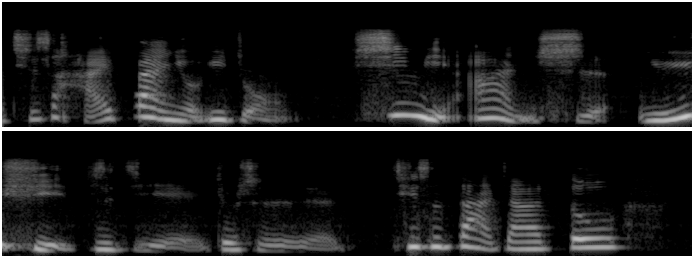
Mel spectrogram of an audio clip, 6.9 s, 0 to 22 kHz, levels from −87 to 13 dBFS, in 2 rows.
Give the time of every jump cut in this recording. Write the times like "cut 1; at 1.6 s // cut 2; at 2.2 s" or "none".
cut 1; at 3.2 s // cut 2; at 5.3 s

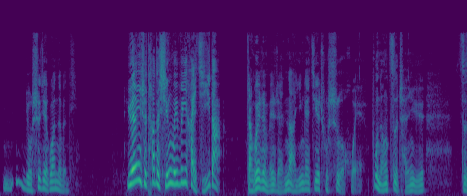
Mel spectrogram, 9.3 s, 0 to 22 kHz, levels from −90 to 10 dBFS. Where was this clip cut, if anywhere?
cut 1; at 2.5 s // cut 2; at 4.8 s

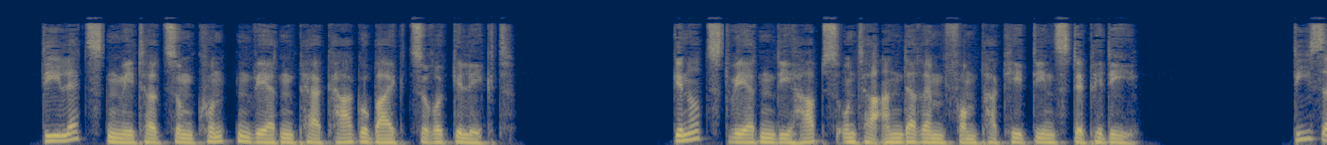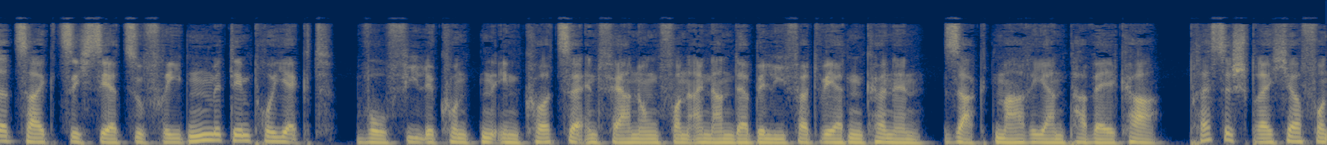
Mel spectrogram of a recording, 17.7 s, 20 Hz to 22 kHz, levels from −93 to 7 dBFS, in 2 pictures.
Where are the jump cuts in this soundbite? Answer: cut 1; at 11.2 s

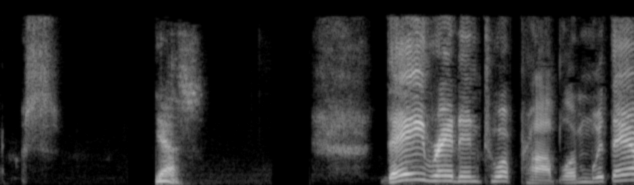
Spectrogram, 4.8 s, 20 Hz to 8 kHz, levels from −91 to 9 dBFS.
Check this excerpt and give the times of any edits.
none

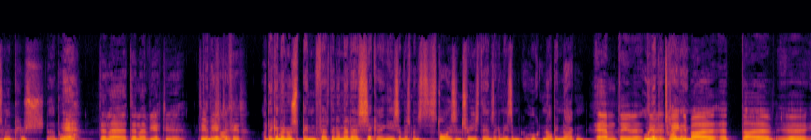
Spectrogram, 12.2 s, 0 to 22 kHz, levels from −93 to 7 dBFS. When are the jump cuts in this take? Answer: none

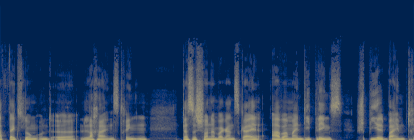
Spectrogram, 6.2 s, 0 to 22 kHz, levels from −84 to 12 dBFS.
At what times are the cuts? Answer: none

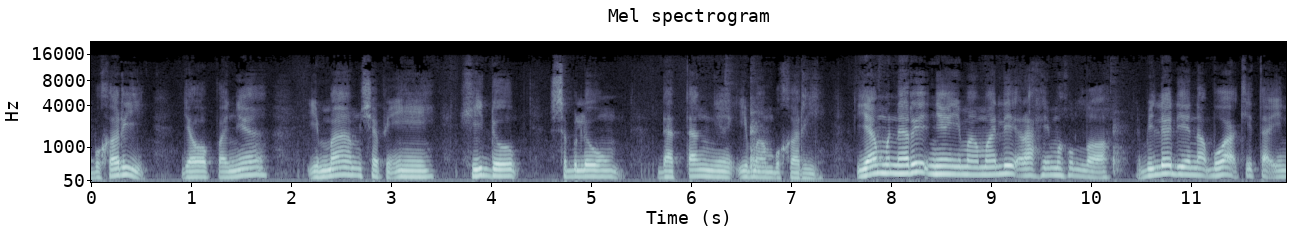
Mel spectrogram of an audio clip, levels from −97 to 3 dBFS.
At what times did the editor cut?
cut 1; at 7.6 s

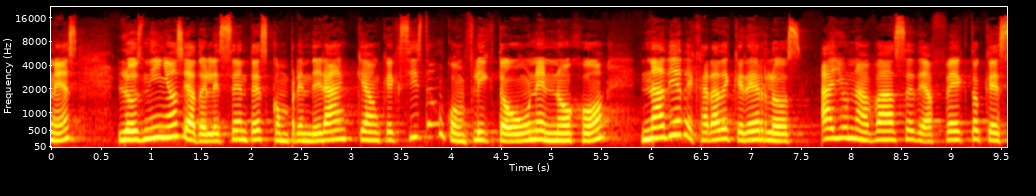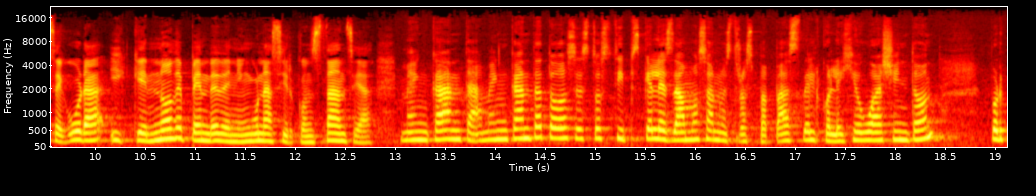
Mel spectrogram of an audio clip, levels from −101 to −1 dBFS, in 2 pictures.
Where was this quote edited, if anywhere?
cut 1; at 13.0 s

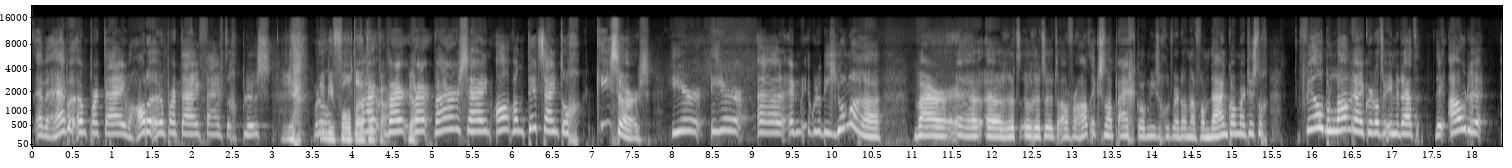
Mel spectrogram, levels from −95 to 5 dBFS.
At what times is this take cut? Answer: cut 1; at 5.0 s

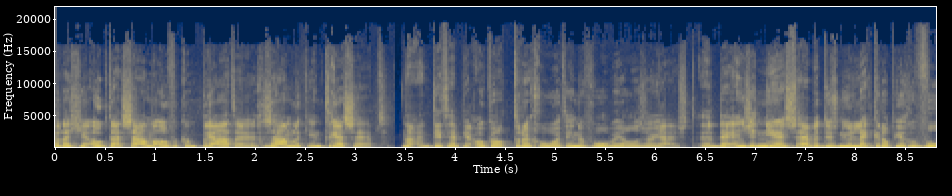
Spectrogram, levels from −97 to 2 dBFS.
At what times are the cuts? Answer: none

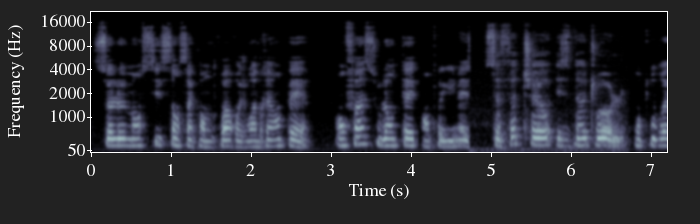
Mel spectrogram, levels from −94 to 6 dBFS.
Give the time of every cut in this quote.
cut 1; at 2.9 s

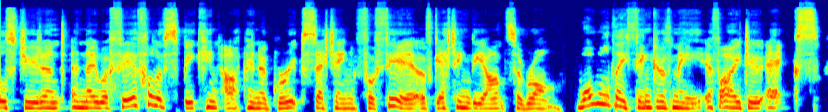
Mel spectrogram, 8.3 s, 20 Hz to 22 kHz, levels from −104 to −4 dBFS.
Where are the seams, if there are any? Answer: cut 1; at 5.7 s

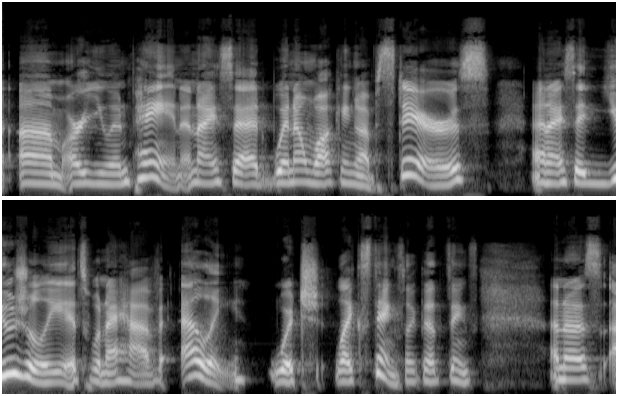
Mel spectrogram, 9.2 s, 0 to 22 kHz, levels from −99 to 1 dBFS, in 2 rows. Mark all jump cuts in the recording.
cut 1; at 7.6 s

